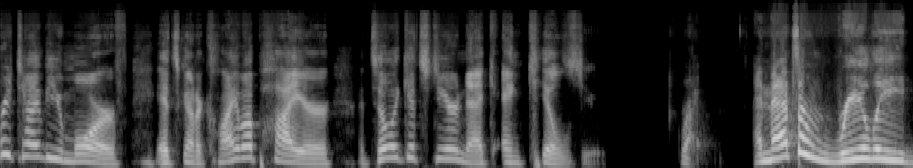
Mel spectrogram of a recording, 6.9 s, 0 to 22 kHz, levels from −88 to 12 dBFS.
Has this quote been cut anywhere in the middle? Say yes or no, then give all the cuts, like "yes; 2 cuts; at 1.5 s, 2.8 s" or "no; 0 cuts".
no; 0 cuts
